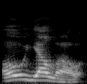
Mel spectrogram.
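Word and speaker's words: Oyelowo: how to say it it's yellow with an O at the beginning and an O at the end oh yellow okay I'm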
